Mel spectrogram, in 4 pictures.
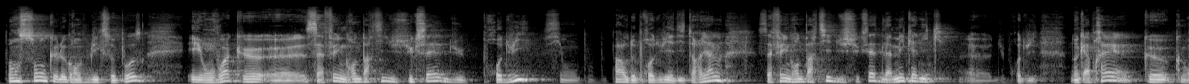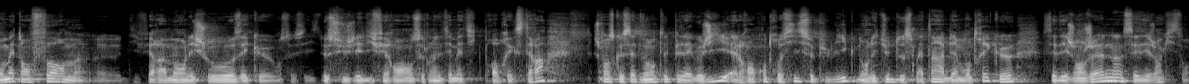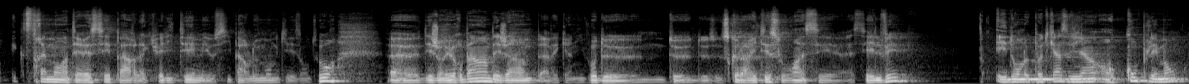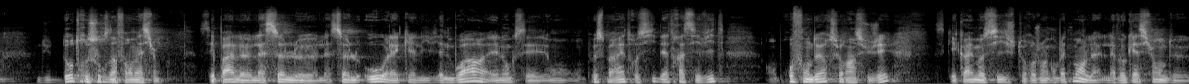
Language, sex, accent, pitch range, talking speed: French, male, French, 95-125 Hz, 220 wpm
